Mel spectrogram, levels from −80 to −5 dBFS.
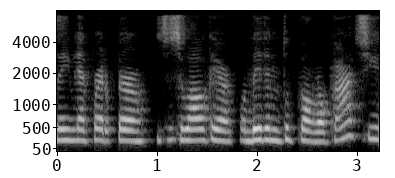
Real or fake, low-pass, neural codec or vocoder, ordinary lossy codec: fake; 7.2 kHz; codec, 16 kHz, 0.5 kbps, FunCodec, trained on LibriTTS, 25 frames a second; AAC, 32 kbps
